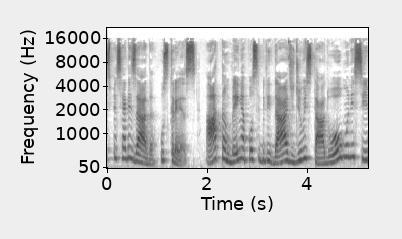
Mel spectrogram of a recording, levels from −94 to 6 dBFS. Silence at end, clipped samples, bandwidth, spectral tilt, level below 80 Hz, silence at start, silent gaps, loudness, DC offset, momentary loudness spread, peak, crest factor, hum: 0 s; under 0.1%; 17 kHz; -1.5 dB/octave; -70 dBFS; 0 s; none; -22 LUFS; under 0.1%; 10 LU; -4 dBFS; 20 dB; none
